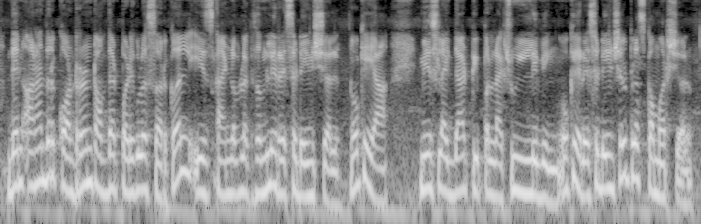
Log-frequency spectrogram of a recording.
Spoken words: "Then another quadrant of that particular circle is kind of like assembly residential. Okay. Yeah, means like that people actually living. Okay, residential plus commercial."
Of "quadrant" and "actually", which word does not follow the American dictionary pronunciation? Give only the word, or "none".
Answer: none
